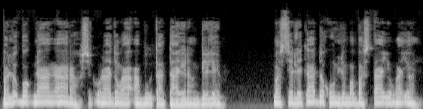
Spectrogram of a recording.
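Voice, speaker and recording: A man's voice: on the high side, normal speed, mellow, dry recording, clean studio sound. An actor playing a stern, protective old grandfather in an audio horror drama, giving urgent warnings. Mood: grave. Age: older.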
